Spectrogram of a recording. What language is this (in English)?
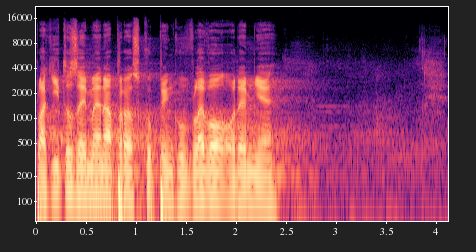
Czech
